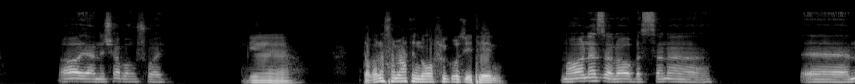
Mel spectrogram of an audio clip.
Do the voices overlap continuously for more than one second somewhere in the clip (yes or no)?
no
